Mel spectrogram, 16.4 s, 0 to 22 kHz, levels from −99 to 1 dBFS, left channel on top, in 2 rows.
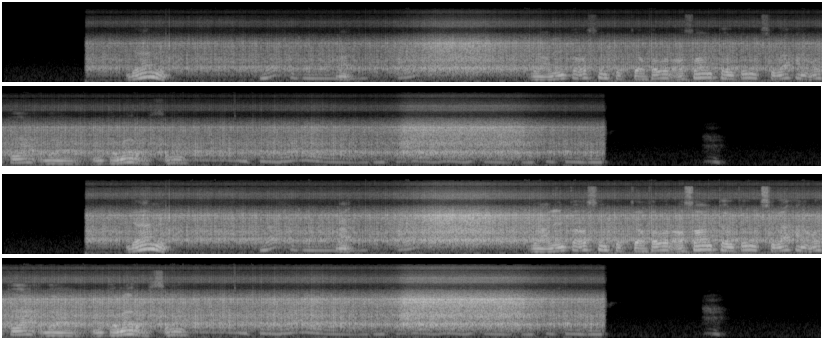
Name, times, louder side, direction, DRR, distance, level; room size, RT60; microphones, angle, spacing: sound 1, 0.8-14.2, right 6 dB, 20° right, 0.3 m, -33 dB
voice 1, 1.2-1.7 3.3-3.5 5.3-10.1, right 5 dB, 75° right, 0.6 m, -36 dB
voice 2, 2.6-3.7 3.9-4.3 9.9-14.3 15.2-15.4, right 3 dB, 45° right, 1.5 m, -49 dB
head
